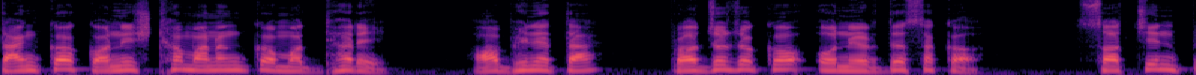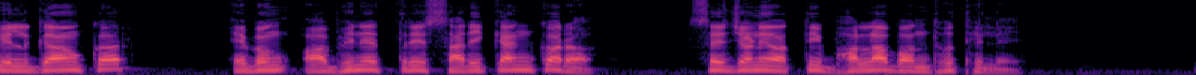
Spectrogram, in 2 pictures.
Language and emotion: Odia, neutral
